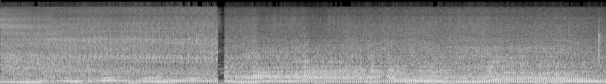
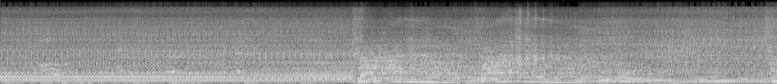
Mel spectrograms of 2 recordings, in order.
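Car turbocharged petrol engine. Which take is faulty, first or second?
first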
